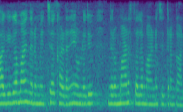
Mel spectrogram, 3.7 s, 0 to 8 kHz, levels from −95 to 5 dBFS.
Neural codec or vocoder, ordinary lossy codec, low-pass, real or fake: none; Opus, 24 kbps; 7.2 kHz; real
